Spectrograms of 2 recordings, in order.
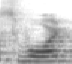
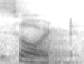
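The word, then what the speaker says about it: sword: ऐसी सॉर्ट, इसको लोग स्वॉर्ड बोलते हैं, this is wrong, right one इज सॉर्ट, okay guys.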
